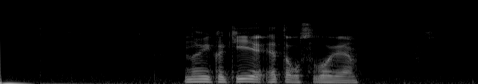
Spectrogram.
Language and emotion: Russian, neutral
